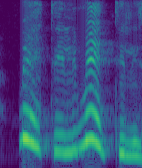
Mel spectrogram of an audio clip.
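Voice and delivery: high, loud, eager urging; excited child's shriek. A narrator's reading. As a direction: squeal it with impatience. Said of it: "strillò Pippi".

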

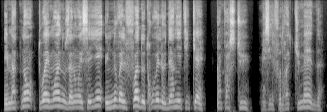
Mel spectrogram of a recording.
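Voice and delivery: put-on an old grandfather plotting with his grandson; old grandpa Joe. (voix de vieux grand-père complice)

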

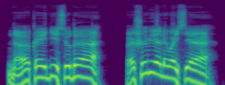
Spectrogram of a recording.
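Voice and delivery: high, cross order; angry shout. A narrator's reading. Mr. McCall orders his son home, angry shout. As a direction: order him home briskly. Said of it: "закричал сердитым голосом мистер Маккол".

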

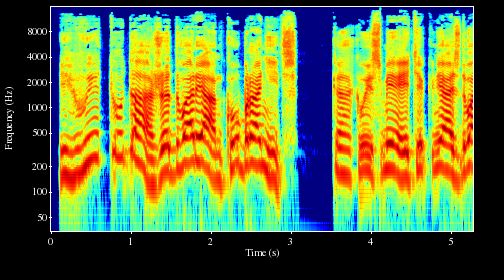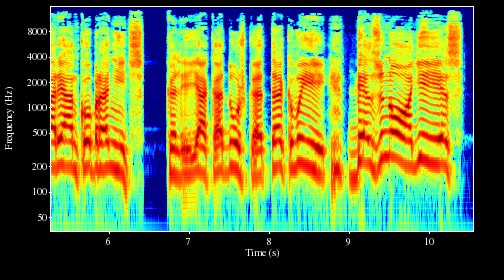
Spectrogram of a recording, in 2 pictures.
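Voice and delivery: high, slow, swooping indignation; outraged provincial lady. Acted. Natalya scolds prince for insulting her, high and outraged. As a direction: stretch the scolding up to a jeer.

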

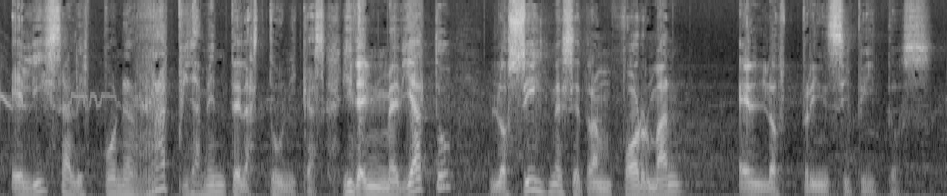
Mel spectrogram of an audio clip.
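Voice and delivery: ordinary delivery

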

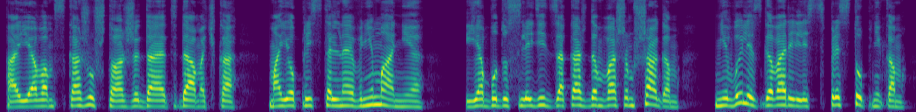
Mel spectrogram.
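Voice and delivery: cold warning from an officer; stern official. Acted. Dragon threatens her.

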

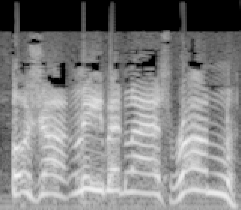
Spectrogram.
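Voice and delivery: high, urgent dwarf's shout; dwarf screaming. A narrator's reading. Dugan screaming at Usha to run. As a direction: scream for the lass to flee. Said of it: "Dugan screamed".

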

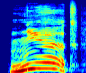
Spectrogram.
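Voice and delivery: high, loud cry of refusal; desperate high yell; wailing protest. A narrator's reading. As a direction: wail it out at the top of your voice. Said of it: "вопил я".

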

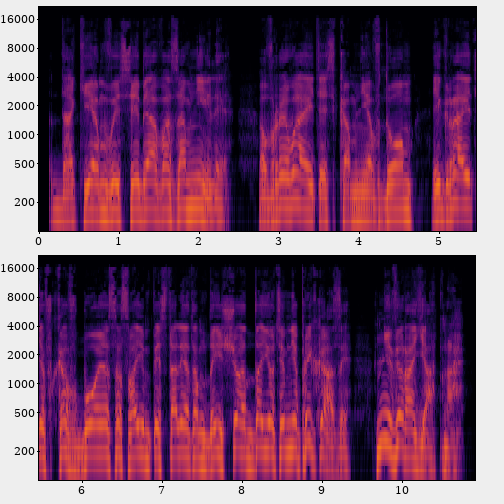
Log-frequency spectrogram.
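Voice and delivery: loud, high, indignant tirade; angry outburst. Acted. Suspect rebukes gendarme who gives orders in his home, angry outburst. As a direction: rage with rising pitch, stretching the key words.

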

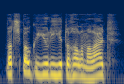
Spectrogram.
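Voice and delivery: high, loud, quick woman's voice; nosy wife. Acted. Wife comes in on the tinkerers, high and insistent. Wife bursts in questioning them.

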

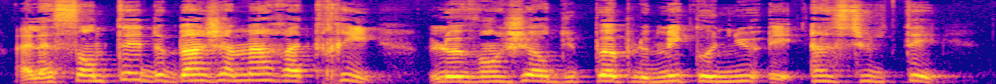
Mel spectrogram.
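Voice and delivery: loud, high rousing toast; a host crying out a toast to his guest; exclaimed toast. A narrator's reading. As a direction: raise the glass and cry it out to the table. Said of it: "s'écria monsieur Minxit".

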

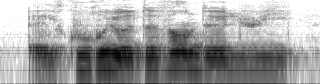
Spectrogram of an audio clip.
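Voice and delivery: ordinary delivery

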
